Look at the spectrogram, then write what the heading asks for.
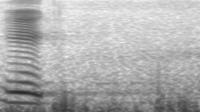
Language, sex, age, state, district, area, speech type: Gujarati, female, 18-30, Gujarat, Valsad, rural, read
